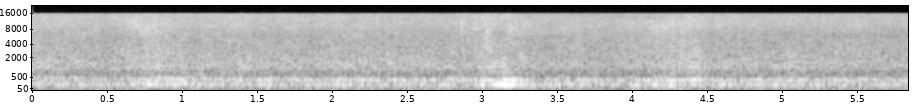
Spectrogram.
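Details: Dense droning of a bee swarm outside its hive, steady hum with one bee passing loudly close by around the middle, then the even buzz continuing.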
